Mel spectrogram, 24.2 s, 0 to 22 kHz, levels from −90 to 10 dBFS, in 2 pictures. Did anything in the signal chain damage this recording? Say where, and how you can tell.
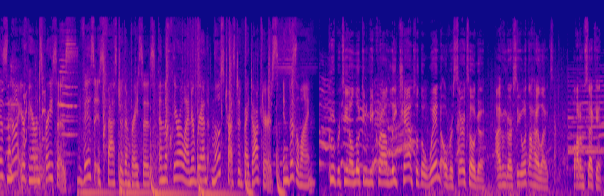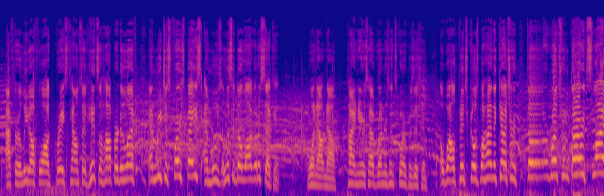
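Yes, at the codec stage: AAC frame loss with concealment at 1.35–1.65 s, 11.48–11.55 s and 22.71–23.07 s. Each patch turns smeared and noisy as the decoder rebuilds missing frames from the last good spectrum. The longer losses, near 0.17 s and 0.21 s, sag toward silence before recovering.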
